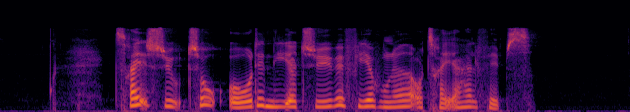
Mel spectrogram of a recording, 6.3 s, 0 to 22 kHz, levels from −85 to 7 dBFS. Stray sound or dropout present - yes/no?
no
